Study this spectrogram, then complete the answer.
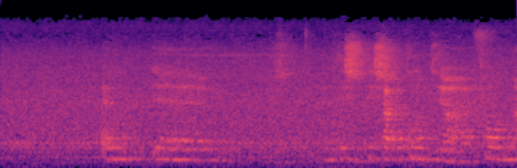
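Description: A young woman speaks calmly into a microphone, heard through a loudspeaker in an echoing room.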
